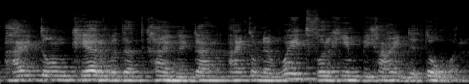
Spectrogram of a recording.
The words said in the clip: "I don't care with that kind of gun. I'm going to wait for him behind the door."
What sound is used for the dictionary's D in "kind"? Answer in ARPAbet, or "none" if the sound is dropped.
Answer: none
